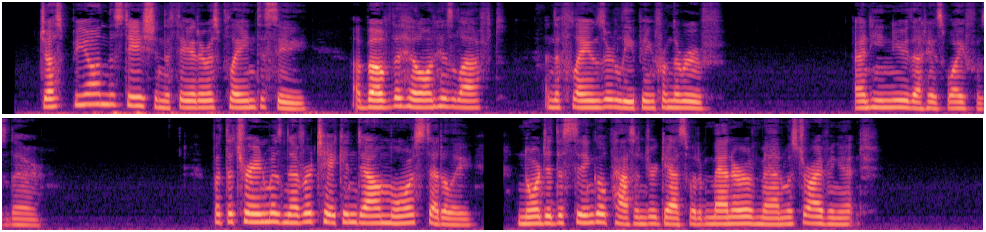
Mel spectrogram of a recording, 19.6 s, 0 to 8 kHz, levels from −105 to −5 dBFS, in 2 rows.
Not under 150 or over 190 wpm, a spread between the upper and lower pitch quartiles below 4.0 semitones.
Yes: average, 165 wpm; average, 2.9 semitones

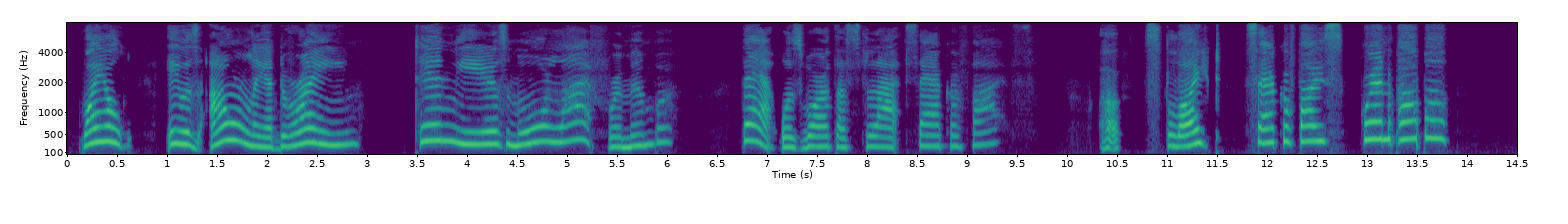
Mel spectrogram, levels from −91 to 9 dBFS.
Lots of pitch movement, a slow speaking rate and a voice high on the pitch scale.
Yes: wide, 6.2 semitones; slow, 85 wpm; very high, 285 Hz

